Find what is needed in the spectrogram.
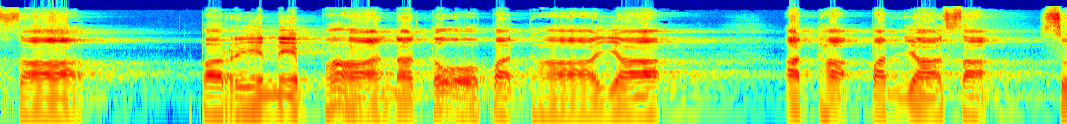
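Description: A Buddhist monk chanting Pali in a slow, sung male recitation into a microphone: the formal Pali preamble that opens a Thai sermon, counting the years since the Buddha's parinibbana. The chanting breaks for a breath about a second in and again near the fifth second, then resumes on long held notes.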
